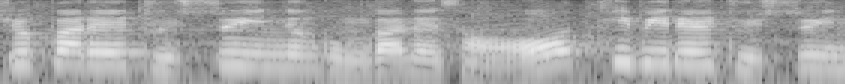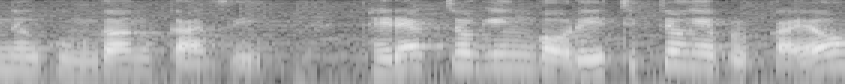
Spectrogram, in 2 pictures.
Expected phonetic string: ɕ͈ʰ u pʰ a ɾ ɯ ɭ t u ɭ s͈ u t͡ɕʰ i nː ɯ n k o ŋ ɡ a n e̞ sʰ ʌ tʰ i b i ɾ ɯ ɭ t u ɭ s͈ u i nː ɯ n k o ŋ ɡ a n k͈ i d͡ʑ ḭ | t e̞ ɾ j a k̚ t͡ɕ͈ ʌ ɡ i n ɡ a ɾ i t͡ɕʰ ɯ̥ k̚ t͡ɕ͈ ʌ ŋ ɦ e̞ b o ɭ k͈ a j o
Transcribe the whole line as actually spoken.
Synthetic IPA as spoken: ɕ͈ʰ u pʰ a ɾ ɯ ɭ t u ɭ s͈ u i nː ɯ n k o ŋ ɡ a n e̞ sʰ ʌ tʰ i b i ɾ ɯ ɭ t u ɭ s͈ u i nː ɯ n k o ŋ ɡ a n k͈ a d͡ʑ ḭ | t e̞ ɾ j a k̚ t͡ɕ͈ ʌ ɡ i n ɡ ʌ ɾ i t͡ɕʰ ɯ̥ k̚ t͡ɕ͈ ʌ ŋ ɦ e̞ b o ɭ k͈ a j o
